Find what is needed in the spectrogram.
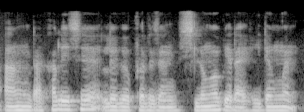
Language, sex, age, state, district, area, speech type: Bodo, male, 18-30, Assam, Kokrajhar, rural, spontaneous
